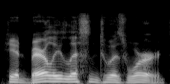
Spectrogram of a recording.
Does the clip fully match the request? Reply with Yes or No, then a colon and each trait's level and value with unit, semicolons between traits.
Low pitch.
Yes: low, 105 Hz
